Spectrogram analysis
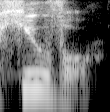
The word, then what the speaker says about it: Heuvel: Is How it do I say Hoovel or it? Huvel? Danny got it. Huvel. Oh, Oh, so I okay. put the It's Hugh? like H Yeah. U.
